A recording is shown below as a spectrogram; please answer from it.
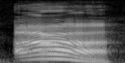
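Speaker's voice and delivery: short loud startled ah; blinded yelp. Retold or imitated. Blinded by a cop's light, startled yelp. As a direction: yelp at the glare. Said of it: "I'm like".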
